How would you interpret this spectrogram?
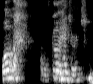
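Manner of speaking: ordinary talk, nothing marked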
